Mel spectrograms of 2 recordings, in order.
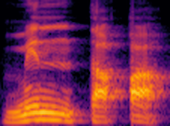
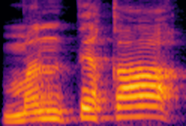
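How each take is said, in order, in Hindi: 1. पहला स्वर i है, दूसरा a। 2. पहला स्वर a है, दूसरा i। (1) "असल में फसीह और सही अरबी के हिसाब से ओ मिंतका है" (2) "मंतिका गलत है। आम गुफ्तगू में मंतिका बोल देते हैं"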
